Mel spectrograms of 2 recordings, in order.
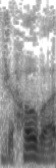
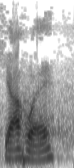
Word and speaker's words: Yahweh: As I said, but the divine name isn't pronounced Jehovah. It's probably pronounced more like Yahweh.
